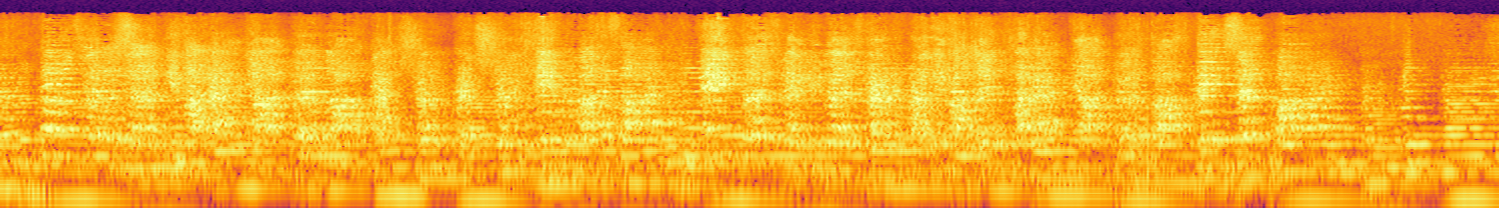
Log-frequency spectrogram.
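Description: Children's choir singing a song with a small string ensemble accompanying: violin above a stepping low bowed-string bass line.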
